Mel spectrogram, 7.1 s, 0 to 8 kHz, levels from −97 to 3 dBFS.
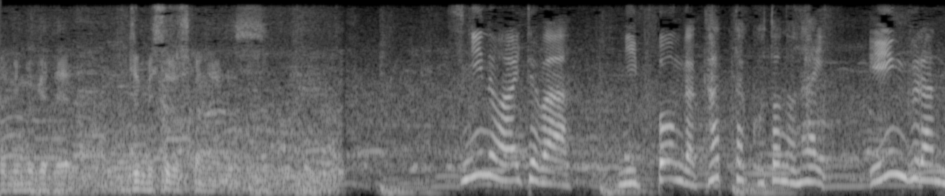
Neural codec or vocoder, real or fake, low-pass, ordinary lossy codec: none; real; 7.2 kHz; none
